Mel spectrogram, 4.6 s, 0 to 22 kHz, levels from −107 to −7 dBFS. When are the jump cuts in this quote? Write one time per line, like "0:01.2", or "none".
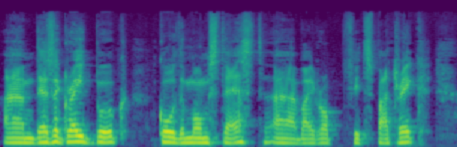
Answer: none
